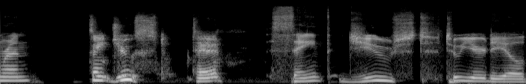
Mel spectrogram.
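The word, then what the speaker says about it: St. Juste: St. Just, Tay.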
